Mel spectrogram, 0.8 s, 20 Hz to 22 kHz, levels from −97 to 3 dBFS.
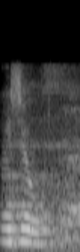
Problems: none marked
